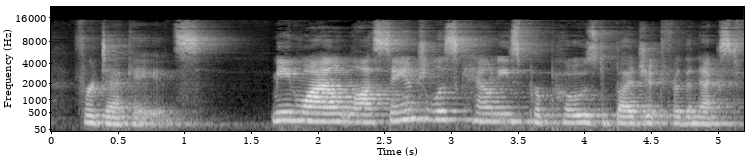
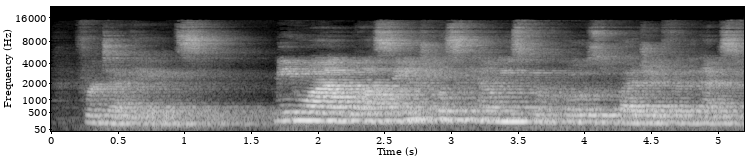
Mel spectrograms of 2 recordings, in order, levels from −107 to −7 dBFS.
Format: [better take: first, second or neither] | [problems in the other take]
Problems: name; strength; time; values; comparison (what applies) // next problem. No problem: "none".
first | room echo; strong; dies away in 2.3 s; slight in the first // off-mic speech; far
